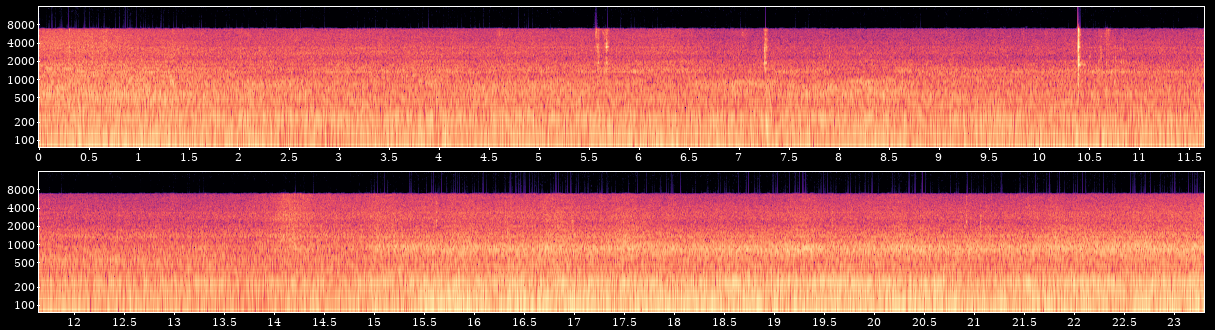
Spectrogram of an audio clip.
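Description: A car driving on city streets, heard from inside the cabin: steady engine and tyre noise, with a few faint clicks around the middle. The noise gets louder about two-thirds of the way in and stays up.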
